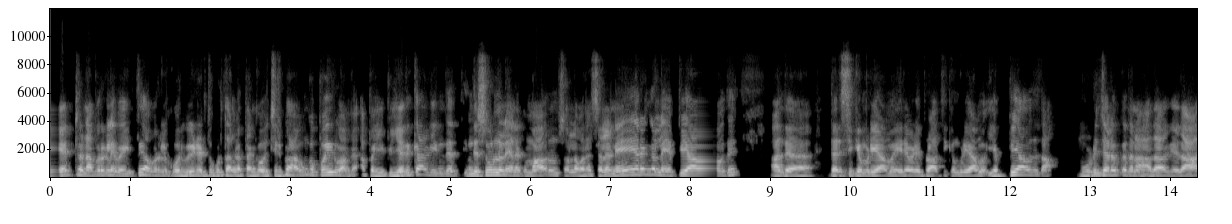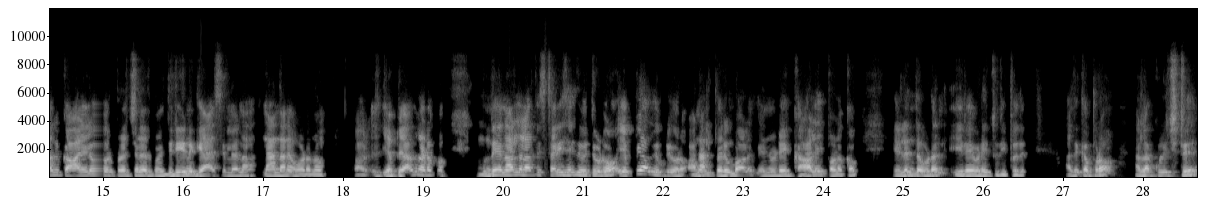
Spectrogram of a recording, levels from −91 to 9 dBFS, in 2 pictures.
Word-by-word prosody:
ஏற்ற 170 +4 -2
நபர்களை 170 +3 +2
வைத்து 140 +5 -2
அவர்களுக்கு 140 -3 -4
ஒரு 125 - -2
வீடு 145 0 +2
எடுத்துக் 125 -2 -3
கொடுத்து 130 - +2
அங்க 125 -2 +1
தங்க 120 +2 +1
வச்சிருப்பேன். 130 +9 +1
அவங்க 195 +5 -4
போயிருவாங்க. 190 - +3
அப்ப 105 - -3
இப்ப 115 +1 -5
எதுக்காக 195 +5 0
இந்த 155 0 -3 0.2
இந்த 145 0 +3
சூழ்நிலை 180 -2 +4
எனக்கு 140 -2 -4
மாறும்னு 165 +4 0
சொல்லவரேன், 120 -5 -1
சில 135 +1 +3
நேரங்கள்ல 200 +2 +2
எப்பயாவது 160 +2 0 0.6
அந்த, 130 +1 +2 0.5
தரிசிக்க 135 +2 0
முடியாம 140 +1 +2
இறைவன 135 0 +2
பிரார்த்திக்க 130 +1 0
முடியாம, 135 +1 +1
எப்பயாவது 185 +8 +1
தான், - - -4 0.4
முடிஞ்ச 165 +7 -2
அளவுக்கு 175 +1 0
அத 155 - -2
நான் - - -1
அதாவது 145 +1 +2
எதாவது 145 +6 +2
காலையில 145 +4 +1 0.2
ஒரு 140 - -6
பிரச்சனை 130 +3 0
இருக்கும், 115 -2 -2
திடீருனு 140 +5 +3
கேஸ் 135 +2 -1
இல்லன்னா 120 +1 -2 0.2
நான் 115 +1 +1
தான 125 0 +1
ஓடணும், 110 -1 -1 0.4
அ - - -6 0.4
எப்பயாவது 135 - +1
நடக்கும், 175 -1 -3 0.5
முந்தைய 175 +11 +3
நாள்ல 190 +2 +3
எல்லாத்தையும் 180 +1 -1
சரி 170 +4 0
செஞ்சு 185 0 0
வைத்து 165 -2 -2
விடுவோம். 150 +4 +2
எப்பயாவது 235 - +2
இப்டி 135 -2 -6
வரும். 115 - -3
ஆனால் 150 +3 0
பெரும்பாலும் 145 +5 +1
என்னுடைய 125 +1 0 0.2
காலைப் 155 +1 +1
பழக்கம் 110 +9 -1 0.5
எழுந்தவுடன் 135 +1 +1 0.2
இறைவனைத் 125 +1 +2
துதிப்பது. 195 +1 -4 0.6
அதுக்கப்புறம் 135 0 0 0.3
நல்லா 125 +3 +2
குளிச்சுட்டு 130 +2 -3
140 Hz, 155 wpm, -23 LUFS, 130-170 Hz, 0.6 s, சூழ்நிலை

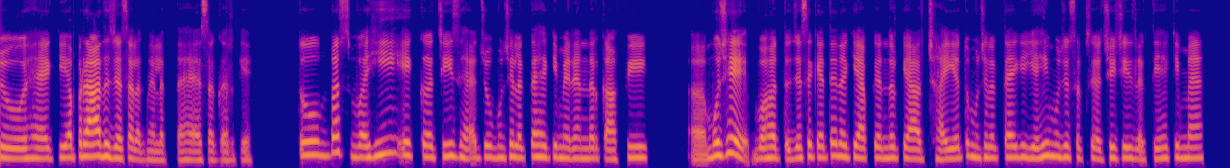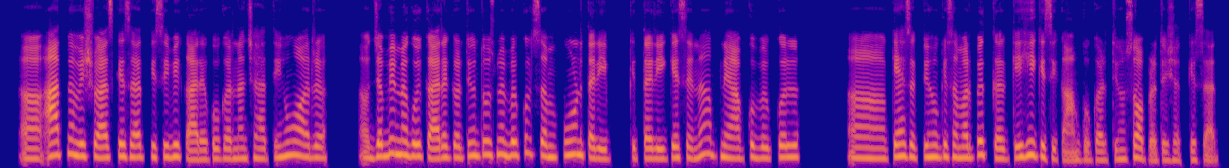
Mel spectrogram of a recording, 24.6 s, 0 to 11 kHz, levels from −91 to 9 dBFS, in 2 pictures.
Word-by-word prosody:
जो 200 -2 +2
है 200 0 0
कि 220 +3 -2
अपराध 240 +2 +6
जैसा 205 -2 +1
लगने 175 -2 -5
लगता 165 0 -8
है 170 0 -4
ऐसा 170 +1 -5
करके। 165 - -9 0.5
तो 265 +1 +4
बस 310 -2 0
वही 225 +4 +2 0.2
एक 240 -1 -5 0.2
चीज़ 235 -1 +1
है 200 - -2
जो 225 +1 -2
मुझे 215 +3 -1
लगता 215 +2 0
है 225 -1 +2
कि 225 - -3
मेरे 200 -1 -1
अंदर 200 0 -2
काफ़ी, 215 +4 -1 0.5
अ, - - -3
मुझे 255 +4 +5
बहुत 205 0 0
जैसे 210 +5 0
कहते 220 +2 -2
हैं - - +1
ना, 230 - +3
कि 225 0 0
आपके 210 +2 -1
अंदर 210 +1 -1
क्या 200 -2 -1
अच्छाई 180 +1 -2
है? 200 - -1
तो 245 - -6
मुझे 220 -1 -1
लगता 210 +1 -4
है 220 - +1
कि 225 - -1
यही 210 +3 +2
मुझे 225 -2 +1
सबसे 210 -1 -7
अच्छी 200 +4 -2
चीज़ 205 0 -2
लगती 195 +3 -5
है 205 +1 -1
कि 220 +2 -4
मैं 210 0 -1 0.5
अ, - - -8
आत्मविश्वास 235 +1 +4
के 240 - +3
साथ 225 -1 +1
किसी 225 0 -1
भी 235 - +4
कार्य 175 -2 -1
को 195 - -3
करना 195 +1 -2
चाहती 200 +1 -4
हूँ, 260 +3 +3
और 220 -3 -1 0.5
जब 235 +3 +4
भी 285 +2 +2
मैं 270 -1 +5
कोई 240 0 +4
कार्य 210 0 +2
करती 220 +1 -2
हूँ 250 - +3
तो 270 - 0
उसमें 265 -1 +1
बिल्कुल 260 +3 +1
संपूर्ण 260 +2 +1
तरी 195 -3 +1 0.3
तरीके 195 +2 +1
से 215 -1 -4
ना 260 +7 -1
अपने 240 -5 -1
आप 200 -1 -1
को 230 - +1
बिल्कुल, 220 +2 0
अ, - - -6 0.9
कह 235 +1 +4
सकती 225 -1 -1
हूँ 225 -1 +3
कि 235 - 0
समर्पित 225 +4 +1
करके 195 +1 -1
ही 265 - +6
किसी 215 -5 -1
काम 170 - -5
को - - -7
करती 165 +1 -6
हूँ, 185 - -3
100% 170 -4 -3
के 170 - -4
साथ। - - -7
215 Hz, 240 wpm, -23 LUFS, 195-235 Hz, 0.9 s, अपराध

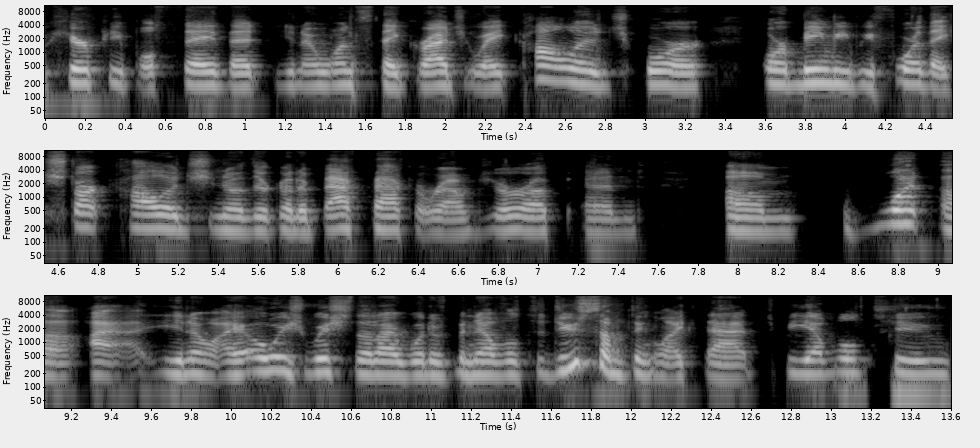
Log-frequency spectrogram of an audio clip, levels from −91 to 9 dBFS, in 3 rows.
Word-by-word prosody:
hear 205 -1 +5
people 185 -6 -7
say 180 -1 +6
that, 170 -1 0
you 180 0 -11
know, 175 0 -4
once 185 +1 -3
they 175 -2 +3
graduate 170 -1 +2
college 210 -9 +1
or 175 -3 +2 0.3
or 200 -1 +2
maybe 205 0 +5
before 185 +2 -1
they 175 - +1
start 215 +5 -2
college, 200 -3 0
you 190 - -12
know, 180 -1 0
they're 180 0 -3
gonna 175 -1 -1
backpack 195 +1 +1
around 160 0 -5
Europe, 180 -1 -2
and, 165 -1 -11 0.4
um, 170 -2 -2 0.4
what, 260 +1 +5
uh, 175 -3 -2
I 185 - 0
you 200 -1 -2
know, 195 -2 -1
I 190 +2 +1
always 225 +1 +2
wish 215 0 +1
that 195 -1 0
I 185 - +4
would've 180 0 -2
been 190 -2 -2
able 185 0 0
to 185 +3 -17
do 235 - +4
something 210 - +1
like 165 -1 -6
that, 160 +3 -2
to - - -37
be 205 -1 -5
able 210 +1 -3
to, 195 -2 -2
185 Hz, 210 wpm, -24 LUFS, 175-205 Hz, 0.4 s, say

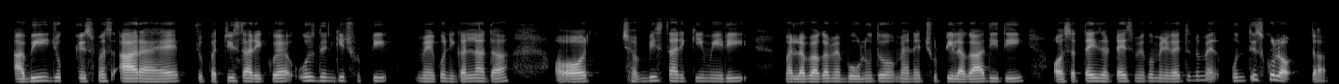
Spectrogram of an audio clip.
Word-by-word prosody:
अभी 150 +7 +4
जो 165 - -2
क्रिसमस 145 +1 -2
आ 140 0 +12
रहा 140 -2 +5
है 140 +2 +3 0.2
जो 130 - -8
25 160 -1 -2
तारीख़ 140 -2 +3
को 145 - 0
है 150 - +4
उस 175 +1 -4
दिन 170 -2 -6
की 175 - -2
छुट्टी, 160 -1 -5 0.3
मेरे 140 -1 0
को 155 - -4
निकलना 140 +2 0
था 140 +3 +1 0.6
और 135 +2 +7 0.4
26 150 +5 -3
तारीख़ 155 -2 +1
की 155 - -4
मेरी 145 0 -1 0.5
मतलब 135 +1 +3
अगर 140 +2 +4
मैं 145 -1 -4
बोलूँ 135 +1 -4
तो 145 -1 0
मैंने 135 0 -5
छुट्टी 145 -1 -2
लगा 130 +1 +5
दी 145 - -2
थी 145 +3 -1 0.3
और 120 - +3
27-28 145 +2 +1
मेरे 145 -1 -8
को 155 +1 -8
मिल 145 -1 -2
गए 140 0 +1
थे, 195 - -14
तो 195 0 -12
मैं - - -2 0.2
29 165 -9 -4
को - - +1
लौटता। - - 0
145 Hz, 205 wpm, -27 LUFS, 135-155 Hz, 0.6 s, आ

